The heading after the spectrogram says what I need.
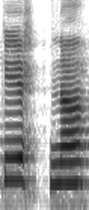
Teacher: और जब हम गुन्ना करते हैं तो हमारी ज़बान जो है ना मखरज को जाकर लगती है, तो उस तरीके से गुनगुनी आवाज़ निकलती है। ठीक है, इख्फा के वक्त ऐसा लगता है कि हम नाक से पढ़ रहे हैं, जैसे कि जब आप इख्फा अदा करेंगे तो गौर करना कि ज़बान कहीं भी टच नहीं है।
